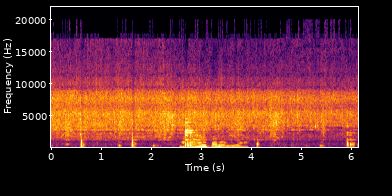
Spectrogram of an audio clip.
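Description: Tomatoes sizzle in a pan with roasted garlic paste, a soft steady frying hiss broken by a few sharp utensil clicks and a brief voice-like murmur in the middle.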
